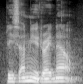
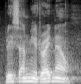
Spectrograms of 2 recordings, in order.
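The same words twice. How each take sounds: The two takes are said the same way.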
